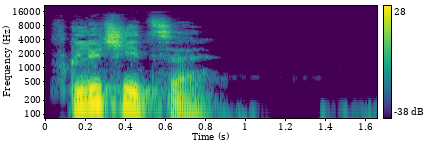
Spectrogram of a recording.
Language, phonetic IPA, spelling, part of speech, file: Russian, [fklʲʉˈt͡ɕit͡sːə], включиться, verb, Ru-включиться.ogg
- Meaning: 1. to be included in, to become part of 2. to join, to take part 3. passive of включи́ть (vključítʹ)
